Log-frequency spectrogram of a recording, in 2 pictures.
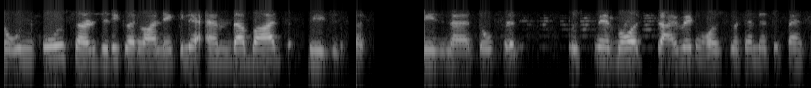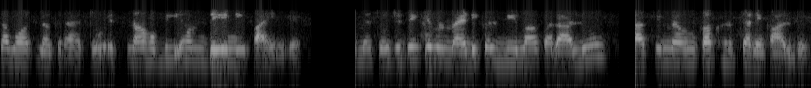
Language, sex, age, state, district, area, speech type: Hindi, female, 45-60, Rajasthan, Jodhpur, urban, conversation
